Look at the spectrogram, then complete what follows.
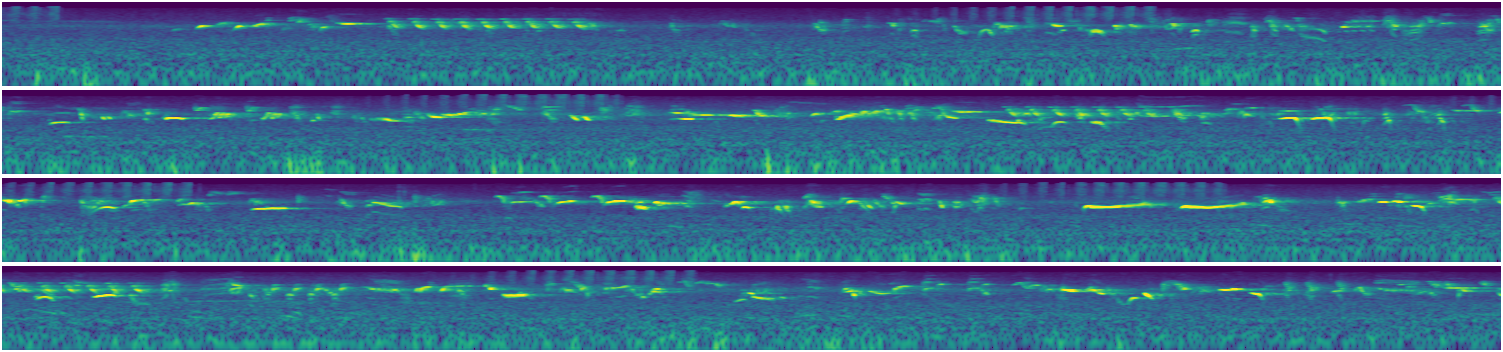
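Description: Many small birds chirping and singing together, with many short chirps and a few quick trills, plus a faint high buzz that comes back about every five seconds.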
